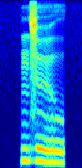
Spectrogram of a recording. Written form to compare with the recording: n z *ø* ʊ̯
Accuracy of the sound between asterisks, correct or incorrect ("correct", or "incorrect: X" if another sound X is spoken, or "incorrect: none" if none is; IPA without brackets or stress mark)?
correct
